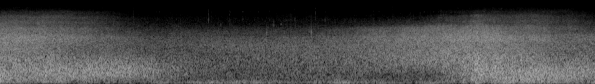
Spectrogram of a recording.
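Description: Sea waves breaking and washing over a shingle beach: a steady hissing wash that eases off, then swells again with a wave surging up the stones about four to five seconds in.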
